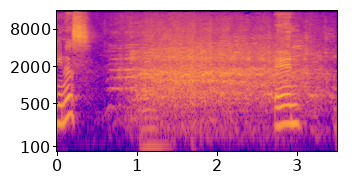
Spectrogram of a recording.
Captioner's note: laughter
